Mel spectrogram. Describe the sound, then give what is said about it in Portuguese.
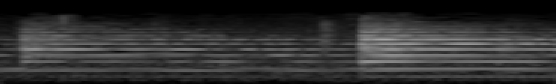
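Church bells ring to call people to mass. Two clear strikes land about a second apart, and each leaves a long, bright, ringing hum that carries on to the end without any voices. “E durante a entrevista, os sinos começam a tocar. Mas é para chamar para a missa.”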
